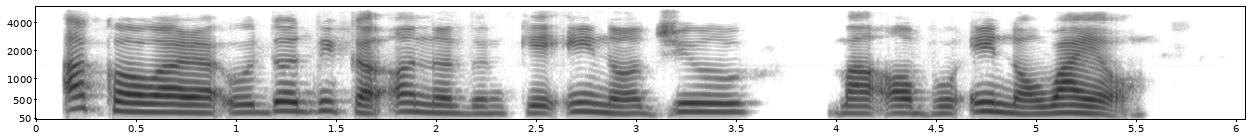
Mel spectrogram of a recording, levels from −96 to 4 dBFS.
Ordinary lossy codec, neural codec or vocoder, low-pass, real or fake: none; codec, 16 kHz, 2 kbps, X-Codec, HuBERT features, trained on LibriSpeech; 5.4 kHz; fake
